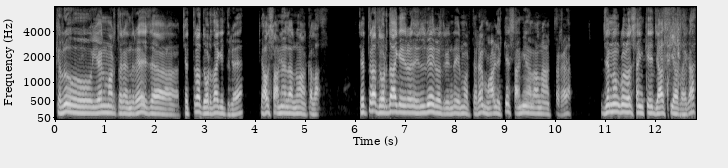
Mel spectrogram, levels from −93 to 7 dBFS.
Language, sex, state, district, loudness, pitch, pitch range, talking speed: Kannada, male, Karnataka, Mysore, -17 LUFS, 170 Hz, 160-185 Hz, 110 wpm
